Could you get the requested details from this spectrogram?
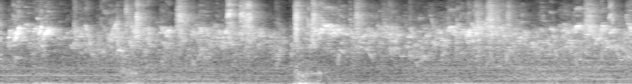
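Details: Two pet parakeets, one blue and one light yellow, kept together as companions, chirp and twitter in a steady, busy stream of high, scratchy notes, with a brief soft low thump near the middle and light room noise behind.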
